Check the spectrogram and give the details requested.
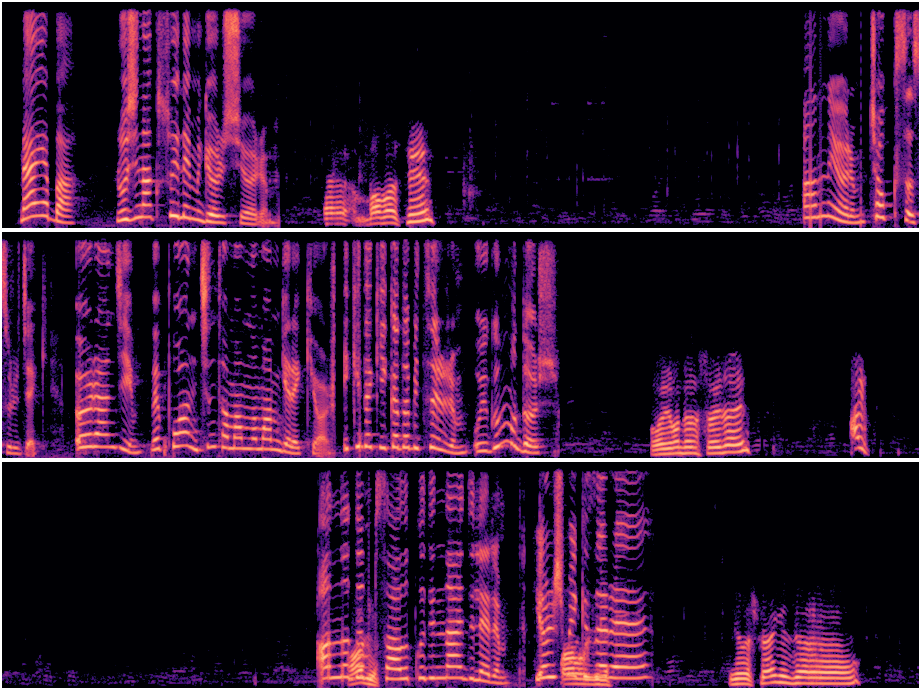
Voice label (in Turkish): Yapay Zeka Arama, Görüşme Kaydı; Anlıyorum, çok kısa sürecek.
